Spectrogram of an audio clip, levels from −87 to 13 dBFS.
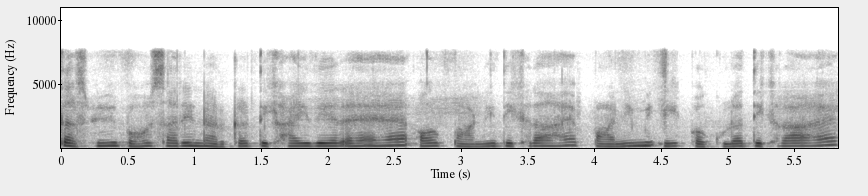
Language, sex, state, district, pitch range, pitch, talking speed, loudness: Hindi, female, Uttar Pradesh, Jalaun, 195-220 Hz, 205 Hz, 215 wpm, -21 LUFS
